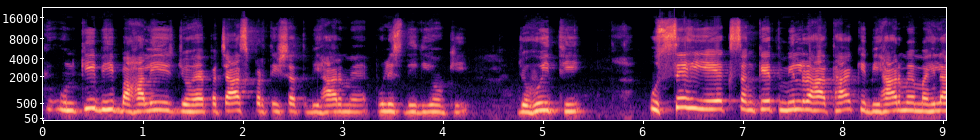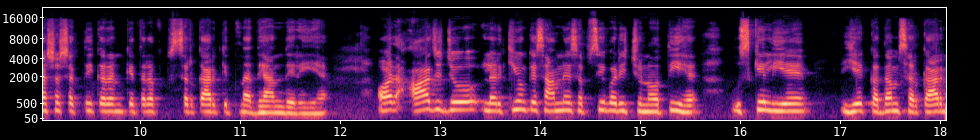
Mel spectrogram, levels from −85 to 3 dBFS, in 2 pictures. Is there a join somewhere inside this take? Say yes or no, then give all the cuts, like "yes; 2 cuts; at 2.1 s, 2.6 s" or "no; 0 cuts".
no; 0 cuts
